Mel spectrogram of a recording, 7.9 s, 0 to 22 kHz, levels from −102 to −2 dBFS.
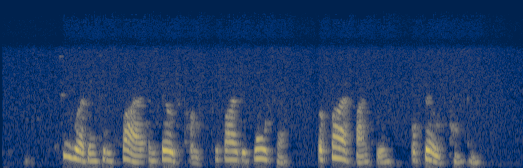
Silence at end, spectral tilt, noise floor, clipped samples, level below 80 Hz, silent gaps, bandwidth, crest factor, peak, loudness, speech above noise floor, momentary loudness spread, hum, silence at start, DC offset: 0.65 s; -9 dB/octave; -72 dBFS; under 0.1%; -74 dBFS; none; 7 kHz; 20 dB; -14 dBFS; -32 LUFS; 41 dB; 19 LU; none; 0.95 s; under 0.1%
